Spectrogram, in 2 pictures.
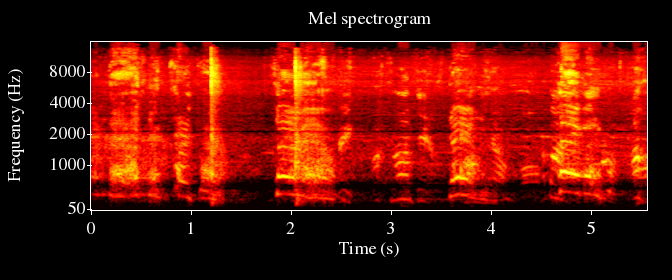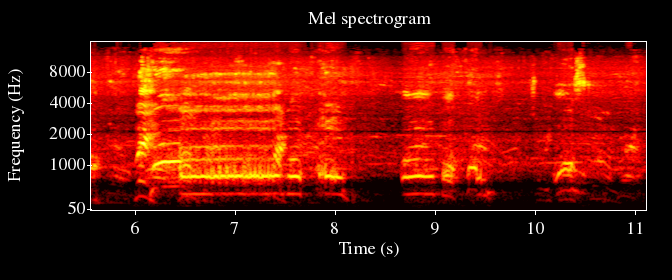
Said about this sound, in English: they show a clip in the middle of the main event of Paul Bearer being taken out in an ambulance, and he's screaming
